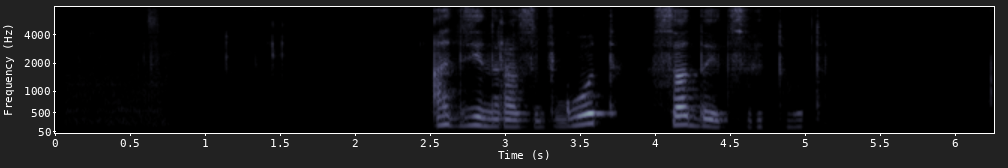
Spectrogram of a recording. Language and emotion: Russian, neutral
